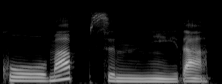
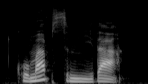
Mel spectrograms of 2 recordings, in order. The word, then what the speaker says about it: 고맙습니다: Once again, it's pronounced 고맙습니다. 고맙습니다.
